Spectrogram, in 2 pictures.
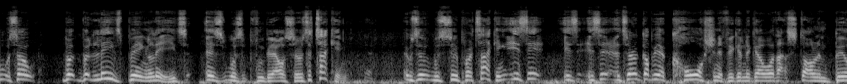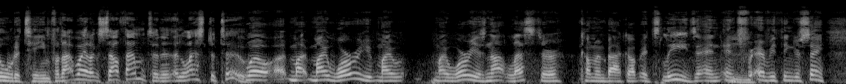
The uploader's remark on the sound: Championship Sunday Live From Goodison Park.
